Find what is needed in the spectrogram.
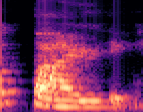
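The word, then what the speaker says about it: parlé: अगर हम ई के ऊपर एक्सेंट लगा देते हैं ये वाला, तो उसका प्रोनाउंसिएशन हो जाएगा पार्ले।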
